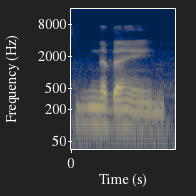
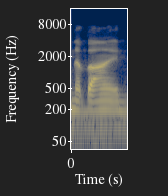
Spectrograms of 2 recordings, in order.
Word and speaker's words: Nevane: I just found it's Nevane. Nevane, yeah, I say it wrong all the time. I kept saying Nevine myself.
